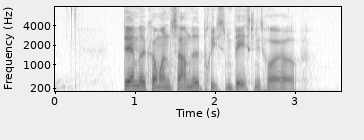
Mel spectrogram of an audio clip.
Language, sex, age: Danish, male, 28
